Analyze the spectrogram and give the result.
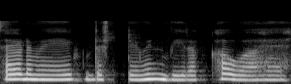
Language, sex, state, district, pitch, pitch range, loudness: Hindi, female, Uttar Pradesh, Saharanpur, 225 Hz, 210-230 Hz, -15 LUFS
